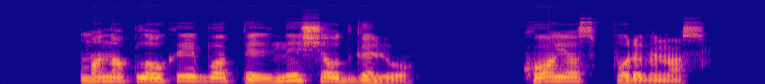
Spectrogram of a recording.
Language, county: Lithuanian, Kaunas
